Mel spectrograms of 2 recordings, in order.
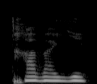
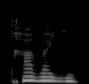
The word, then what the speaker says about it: travailler: Travailler. Travailler.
